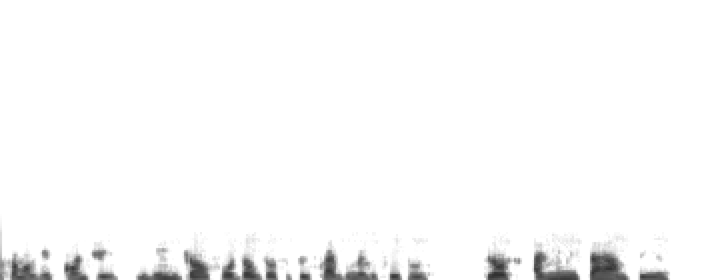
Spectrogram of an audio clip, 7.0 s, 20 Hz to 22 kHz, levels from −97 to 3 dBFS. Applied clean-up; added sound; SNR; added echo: none; none; none; none.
